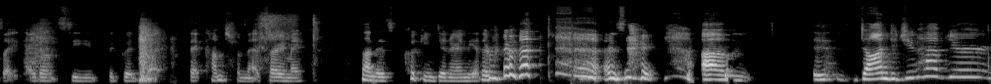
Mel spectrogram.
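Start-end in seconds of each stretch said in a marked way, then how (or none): 5.1-5.7 quick high laugh, a bit louder; sheepish real laugh while apologizing; embarrassed laugh. Real, not acted. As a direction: laugh it off, caught out by the noise. Son cooking dinner, embarrassed.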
